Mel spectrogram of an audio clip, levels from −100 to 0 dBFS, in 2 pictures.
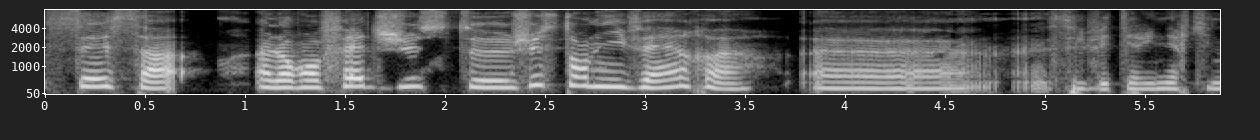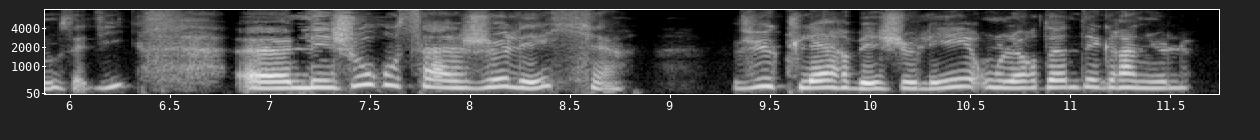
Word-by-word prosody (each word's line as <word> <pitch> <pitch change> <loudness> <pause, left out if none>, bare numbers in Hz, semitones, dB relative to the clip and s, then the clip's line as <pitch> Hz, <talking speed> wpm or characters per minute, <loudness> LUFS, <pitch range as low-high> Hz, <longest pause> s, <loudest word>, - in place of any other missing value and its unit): C'est 285 0 0
ça. 245 -4 +2 0.4
Alors 245 -1 +4
en 250 - +6
fait 285 +2 +2
juste 260 -1 -1
juste 330 +5 -2
en 310 - +4
hiver, 260 -5 0 0.3
heu, - - -5 1.1
c'est - - -10
le 205 - -11
vétérinaire 200 +1 -7
qui 215 - -13
nous 220 +1 -7
a - - -7
dit, 260 +9 -7 0.6
heu, 225 0 +7
les 245 +1 +4
jours 335 +8 +1
où 335 - +1
ça 280 - 0
a 240 - +2
gelé, 250 +2 +1 0.9
vu 265 +7 -1
que 250 - -3
l'herbe 240 -2 +3
est 205 +1 +6
gelée, 220 +6 0
on 250 - -2
leur 235 0 0
donne 250 0 +1
des 260 0 -3
granules 235 -2 -1
245 Hz, 175 wpm, -20 LUFS, 225-275 Hz, 1.1 s, heu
